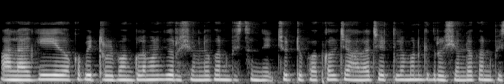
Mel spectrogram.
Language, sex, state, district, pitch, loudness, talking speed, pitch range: Telugu, female, Andhra Pradesh, Krishna, 210 Hz, -14 LUFS, 225 wpm, 205-215 Hz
